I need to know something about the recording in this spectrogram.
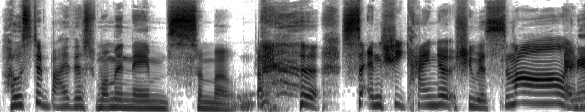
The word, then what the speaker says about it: Simone: And I was just like, well, also maybe because it rhymes with trombone, but I was like, but also Simone is so jazzy.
